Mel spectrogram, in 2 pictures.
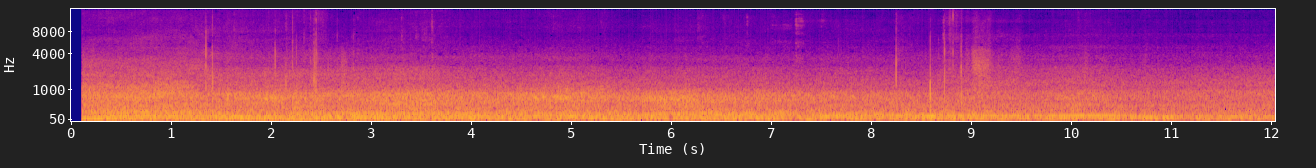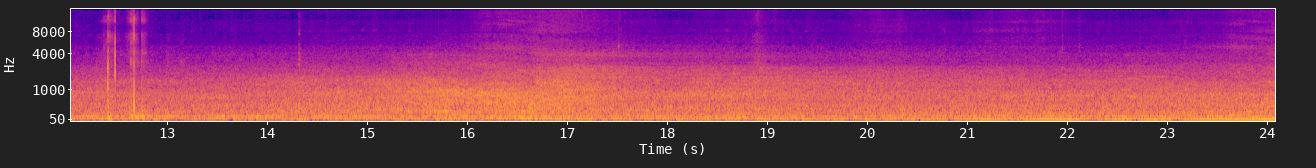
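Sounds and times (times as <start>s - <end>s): traffic engine rumble: 0.1s - 24.0s.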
